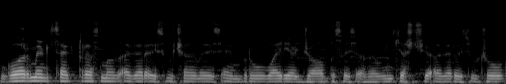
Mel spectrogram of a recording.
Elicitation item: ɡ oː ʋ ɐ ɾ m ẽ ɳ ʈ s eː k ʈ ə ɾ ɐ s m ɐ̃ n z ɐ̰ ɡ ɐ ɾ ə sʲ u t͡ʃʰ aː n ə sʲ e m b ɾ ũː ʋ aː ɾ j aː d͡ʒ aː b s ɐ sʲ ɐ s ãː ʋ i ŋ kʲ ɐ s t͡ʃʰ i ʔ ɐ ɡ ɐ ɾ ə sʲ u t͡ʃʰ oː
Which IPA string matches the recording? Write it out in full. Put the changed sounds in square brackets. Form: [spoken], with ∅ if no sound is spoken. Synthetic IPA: ɡ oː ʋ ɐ ɾ m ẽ ɳ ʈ s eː k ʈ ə ɾ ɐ s m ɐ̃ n z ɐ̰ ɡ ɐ ɾ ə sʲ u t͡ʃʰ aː n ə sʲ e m b ɾ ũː ʋ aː ɾ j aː d͡ʒ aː b s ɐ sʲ ɐ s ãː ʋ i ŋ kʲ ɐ s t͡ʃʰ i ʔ ɐ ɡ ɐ ɾ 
